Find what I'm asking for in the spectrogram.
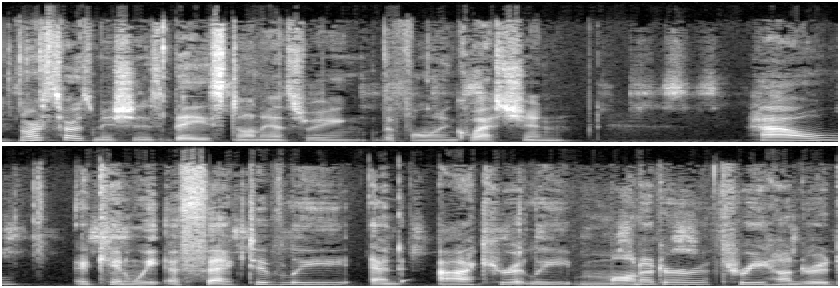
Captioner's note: speaking French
